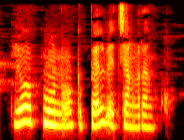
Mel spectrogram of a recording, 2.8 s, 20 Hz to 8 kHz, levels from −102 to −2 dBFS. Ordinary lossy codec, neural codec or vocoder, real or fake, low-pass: AAC, 48 kbps; none; real; 7.2 kHz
